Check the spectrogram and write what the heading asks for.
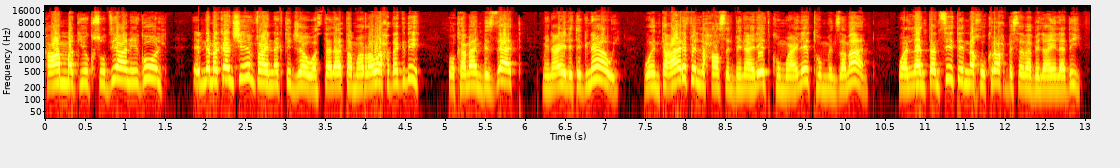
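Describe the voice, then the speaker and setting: A woman voicing a calm older man, a peacemaking elder, with an Upper Egyptian accent and a pleading way of talking. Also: on the high side, quick pace, dry recording, studio quality, voice pushed down, lightly acted.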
